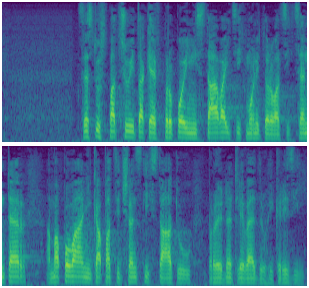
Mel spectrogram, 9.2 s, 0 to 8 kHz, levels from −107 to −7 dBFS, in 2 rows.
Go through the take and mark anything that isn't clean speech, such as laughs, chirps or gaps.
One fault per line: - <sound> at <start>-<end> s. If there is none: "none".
none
